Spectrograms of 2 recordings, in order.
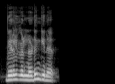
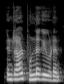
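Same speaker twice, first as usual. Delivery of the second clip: plain reading voice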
